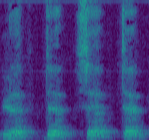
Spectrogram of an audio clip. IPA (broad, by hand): ə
